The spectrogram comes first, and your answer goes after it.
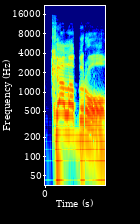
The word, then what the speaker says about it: Calabrò: Lui si chiama Andrea Calabrò, con l'accento sulla O, in arte Calapiano, perché suona il piano.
